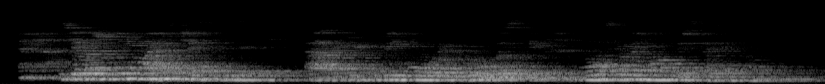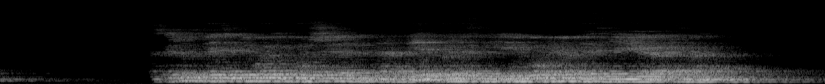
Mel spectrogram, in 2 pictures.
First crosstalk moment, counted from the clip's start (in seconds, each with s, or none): none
